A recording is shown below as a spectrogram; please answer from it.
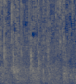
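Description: Audience applause at a Democratic Party talk event with lawmakers Kim Byung-joo and Jeon Hyun-hee, a steady dense wash of many hands clapping at a moderate level throughout, with no voices over it.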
